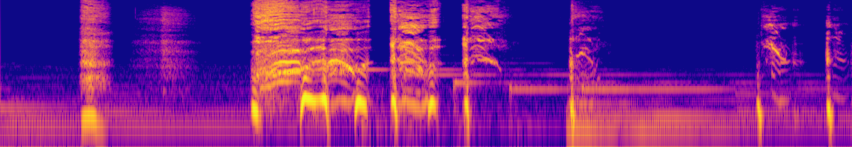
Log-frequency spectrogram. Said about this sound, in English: She weakly coughed, then with her hands asked for a glass of water set by her bedside.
